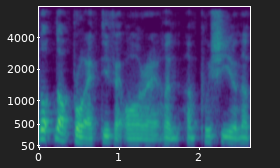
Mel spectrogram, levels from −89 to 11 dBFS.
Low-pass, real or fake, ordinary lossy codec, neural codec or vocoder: 7.2 kHz; fake; none; codec, 16 kHz, 2 kbps, FunCodec, trained on LibriTTS, 25 frames a second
